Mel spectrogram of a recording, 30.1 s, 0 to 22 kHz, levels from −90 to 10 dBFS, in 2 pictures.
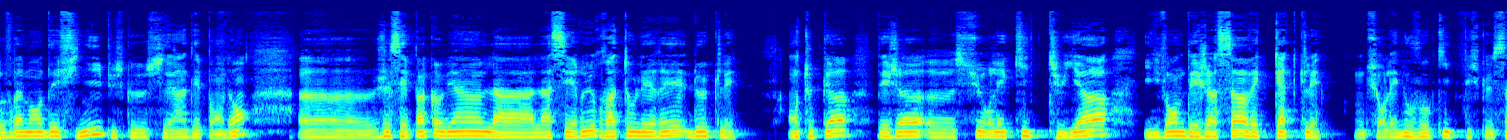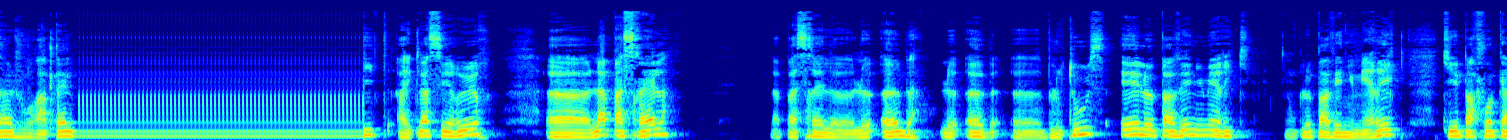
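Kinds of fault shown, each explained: System hang loop: the host or its audio driver stalled while the playback hardware kept reading the same ring buffer, so one 40 ms slice of sound repeats exactly, back to back, about 70 times. From 15.86 to 18.70 s the audio turns into a steady buzz repeating at 25 Hz. A loop that short points to the buffer size, roughly 40 ms of audio, which fits the hardware recycling a single buffer until the system resumed.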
